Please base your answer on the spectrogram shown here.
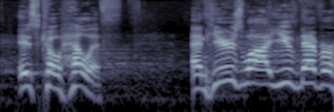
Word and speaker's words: Koheleth: you got to say it's it's actually an ancient hebrew word so i want you to turn to your neighbor in and say it like this like koheleth because that's how they said it back then koheleth some of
